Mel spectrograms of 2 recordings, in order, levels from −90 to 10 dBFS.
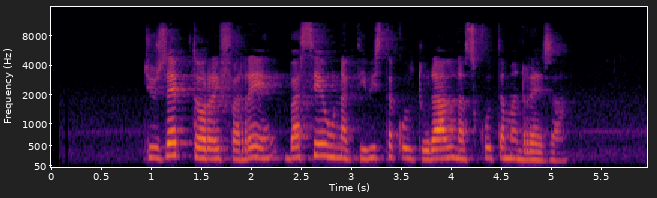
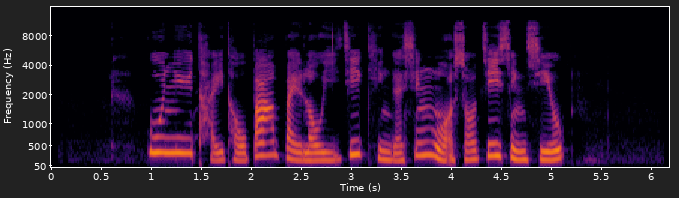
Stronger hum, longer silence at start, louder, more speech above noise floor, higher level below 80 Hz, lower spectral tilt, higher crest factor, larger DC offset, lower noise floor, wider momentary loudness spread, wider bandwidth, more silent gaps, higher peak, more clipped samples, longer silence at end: neither; about the same, 0.95 s vs 1 s; about the same, -28 LUFS vs -26 LUFS; second, 37 dB vs 50 dB; second, -84 dBFS vs -76 dBFS; second, -4 dB/octave vs -5.5 dB/octave; about the same, 20 dB vs 16 dB; neither; second, -65 dBFS vs -75 dBFS; about the same, 9 LU vs 7 LU; about the same, 11.5 kHz vs 11.5 kHz; neither; about the same, -10 dBFS vs -10 dBFS; neither; second, 0.8 s vs 1.05 s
